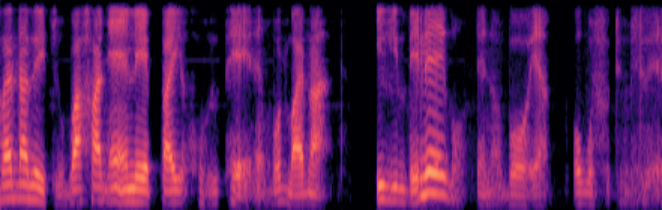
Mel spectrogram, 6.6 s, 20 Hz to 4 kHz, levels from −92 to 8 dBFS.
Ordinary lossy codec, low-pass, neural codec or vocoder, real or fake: none; 3.6 kHz; codec, 16 kHz, 0.5 kbps, FunCodec, trained on LibriTTS, 25 frames a second; fake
